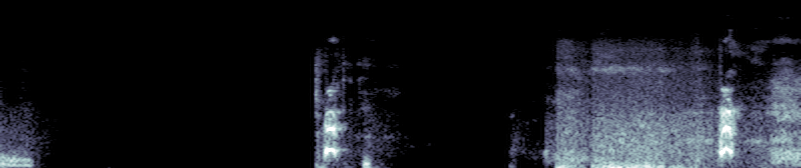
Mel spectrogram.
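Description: A dog barks indoors: two sharp barks sound close and loud after a quiet stretch, then another loud bark rises over background noise.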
